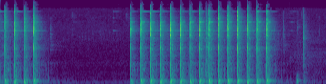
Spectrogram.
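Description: A nylon, rawhide or rubber mallet taps a wire earring ring with sharp metallic taps in quick regular runs: four strikes, a pause, then a long steady series of about eighteen, and one last tap.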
